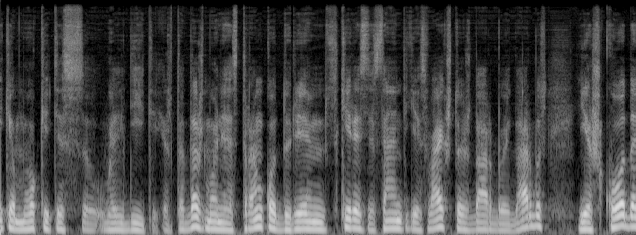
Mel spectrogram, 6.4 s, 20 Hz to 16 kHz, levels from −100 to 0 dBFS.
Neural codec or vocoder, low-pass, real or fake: vocoder, 44.1 kHz, 128 mel bands, Pupu-Vocoder; 14.4 kHz; fake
